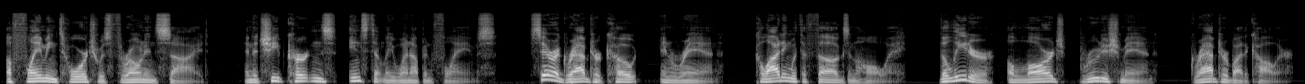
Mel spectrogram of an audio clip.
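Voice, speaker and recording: A man's voice: fairly low pitch, very animated, normal speed, no room sound, studio quality, soft background music. A man narrating a dramatic story in a scripted, storytelling reading.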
